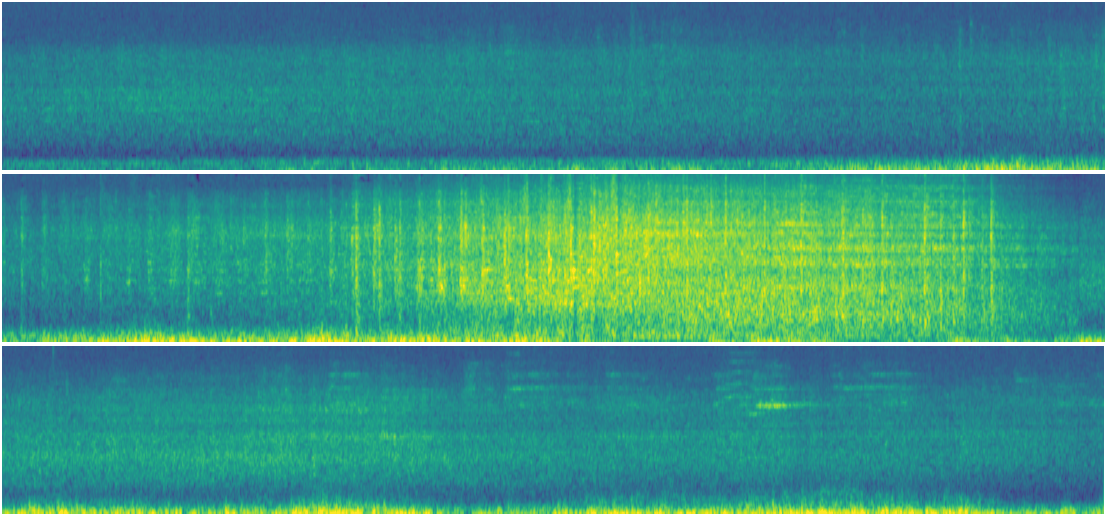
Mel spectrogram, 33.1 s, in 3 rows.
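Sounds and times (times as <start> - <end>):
steam locomotive passing: 0.0 - 33.0
wheels clattering over rail joints: 10.6 - 21.8.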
